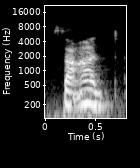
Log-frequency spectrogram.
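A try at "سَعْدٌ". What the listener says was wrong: Iya, Sa'dun. Kita orang Indonesia sering menyebutnya Sa'ad ya, padahal asalnya Sa'dun ya. Namanya Sa'dun. Agak berat memang bacanya Sa'dun. Dia namanya Sa'dun.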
